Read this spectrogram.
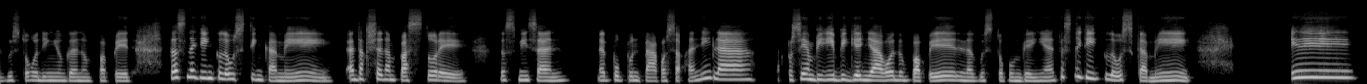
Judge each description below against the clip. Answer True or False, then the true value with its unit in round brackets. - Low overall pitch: False (190 Hz)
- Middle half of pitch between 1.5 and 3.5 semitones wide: False (4.7 semitones)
